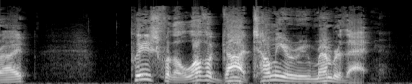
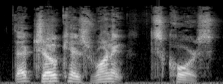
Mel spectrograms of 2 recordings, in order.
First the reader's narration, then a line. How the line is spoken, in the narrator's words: Kevin said coldly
